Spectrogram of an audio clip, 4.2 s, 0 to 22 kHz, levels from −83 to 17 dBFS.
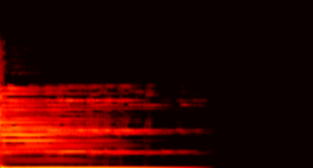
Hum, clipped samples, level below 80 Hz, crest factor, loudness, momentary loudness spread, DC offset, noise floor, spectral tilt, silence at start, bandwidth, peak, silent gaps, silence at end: none; under 0.1%; -20 dBFS; 18 dB; -19 LUFS; 18 LU; under 0.1%; under -90 dBFS; -1.5 dB/octave; 0 s; 11 kHz; 0 dBFS; none; 1.75 s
